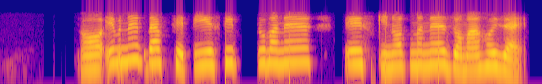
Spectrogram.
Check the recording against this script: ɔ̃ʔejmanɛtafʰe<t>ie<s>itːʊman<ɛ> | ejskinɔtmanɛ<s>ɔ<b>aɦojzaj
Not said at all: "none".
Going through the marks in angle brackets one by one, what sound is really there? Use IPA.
t, s, ɛ, z, m

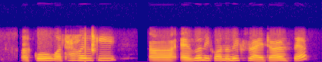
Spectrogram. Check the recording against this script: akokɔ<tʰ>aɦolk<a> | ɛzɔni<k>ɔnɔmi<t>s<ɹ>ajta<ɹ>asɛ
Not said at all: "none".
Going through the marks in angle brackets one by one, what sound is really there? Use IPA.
tʰ, i, k, k, ɹ, ɹ

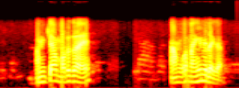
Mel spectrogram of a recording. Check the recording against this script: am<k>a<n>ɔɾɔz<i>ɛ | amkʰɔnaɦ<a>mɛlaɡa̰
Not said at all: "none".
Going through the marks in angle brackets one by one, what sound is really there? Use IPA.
k, m, a, i

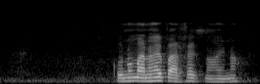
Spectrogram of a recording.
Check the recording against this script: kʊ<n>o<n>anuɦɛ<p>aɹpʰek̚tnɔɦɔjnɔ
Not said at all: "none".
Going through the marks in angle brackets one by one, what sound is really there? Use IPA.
n, m, p

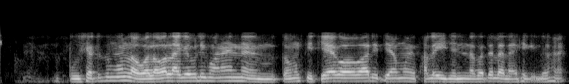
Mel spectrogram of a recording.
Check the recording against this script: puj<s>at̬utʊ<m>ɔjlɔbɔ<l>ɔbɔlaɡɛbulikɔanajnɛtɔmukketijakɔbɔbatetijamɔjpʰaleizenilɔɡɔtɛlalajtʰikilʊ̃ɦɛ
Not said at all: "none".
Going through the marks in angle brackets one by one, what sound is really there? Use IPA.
s, m, l

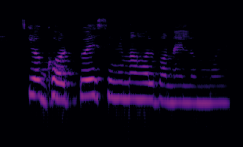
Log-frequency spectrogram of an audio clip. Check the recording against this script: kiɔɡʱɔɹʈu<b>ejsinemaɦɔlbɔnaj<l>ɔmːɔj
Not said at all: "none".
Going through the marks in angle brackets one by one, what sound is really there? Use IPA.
none, l

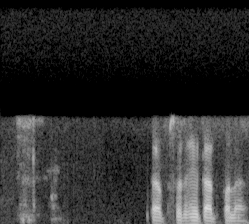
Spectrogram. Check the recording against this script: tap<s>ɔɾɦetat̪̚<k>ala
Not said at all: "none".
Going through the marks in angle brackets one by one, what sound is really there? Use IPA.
s, p

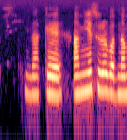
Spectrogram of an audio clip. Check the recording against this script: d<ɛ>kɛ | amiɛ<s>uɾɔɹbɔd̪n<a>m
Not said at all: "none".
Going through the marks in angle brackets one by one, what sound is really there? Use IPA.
a, s, a

